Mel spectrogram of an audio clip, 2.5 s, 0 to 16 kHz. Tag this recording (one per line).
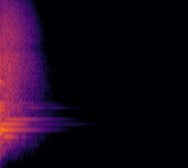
multisample
snare
1-shot
velocity
drum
